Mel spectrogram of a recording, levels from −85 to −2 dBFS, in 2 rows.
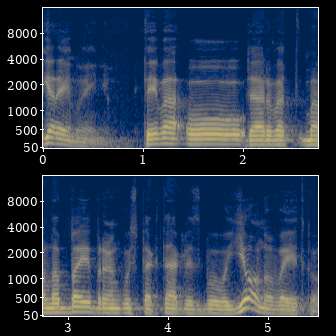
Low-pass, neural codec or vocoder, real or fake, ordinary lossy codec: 14.4 kHz; none; real; Opus, 24 kbps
